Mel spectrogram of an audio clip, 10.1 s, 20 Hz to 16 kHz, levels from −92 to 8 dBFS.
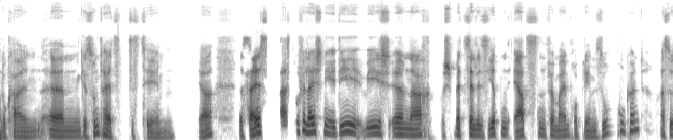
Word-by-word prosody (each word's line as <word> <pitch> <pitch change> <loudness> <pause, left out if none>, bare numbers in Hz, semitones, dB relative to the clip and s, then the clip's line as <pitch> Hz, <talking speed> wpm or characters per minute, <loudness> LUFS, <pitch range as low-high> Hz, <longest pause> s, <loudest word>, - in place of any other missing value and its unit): lokalen, 90 +1 -3
ähm, 95 -2 +3
Gesundheitssystem, 85 - -4 0.3
ja? - - 0 0.3
Das - - -5
heißt, - - +7
hast - - +1
du 185 - -5
vielleicht 165 -3 +5
'ne 145 -3 -1
Idee, 160 +5 +1
wie 135 +3 +1
ich, 130 - -3
äh, 125 0 +4
nach 115 0 +1 0.2
spezialisierten 110 +4 0
Ärzten 120 -3 0
für 115 - -1
mein 100 +2 -3
Problem 95 -2 -6
suchen 145 - -7
könnte? 195 +4 -5 0.2
Hast - - -6
du - - 0
115 Hz, 145 wpm, -26 LUFS, 95-145 Hz, 0.3 s, heißt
